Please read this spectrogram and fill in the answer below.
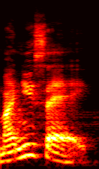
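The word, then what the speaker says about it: minutiae: new my new say I think that's how it's pronounced if I'm wrong wrong too bad it's me I'm saying it now it's pronounced that way my new Sayer means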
